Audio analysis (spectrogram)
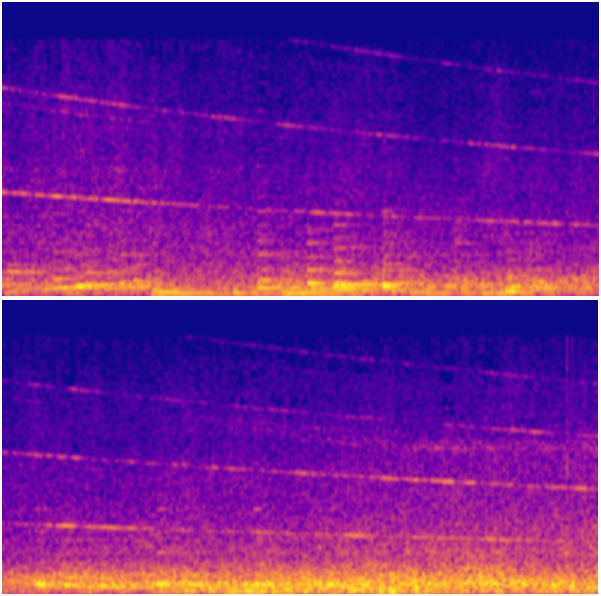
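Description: Steady roar of an airplane's jet engines with a descending whine, continuous and fairly loud throughout, no voices, as the plane arrives in heavy rain.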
